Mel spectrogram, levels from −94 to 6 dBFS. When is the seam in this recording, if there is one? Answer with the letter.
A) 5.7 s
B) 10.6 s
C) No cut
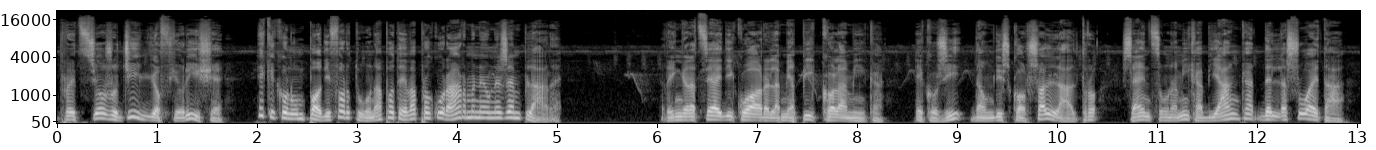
B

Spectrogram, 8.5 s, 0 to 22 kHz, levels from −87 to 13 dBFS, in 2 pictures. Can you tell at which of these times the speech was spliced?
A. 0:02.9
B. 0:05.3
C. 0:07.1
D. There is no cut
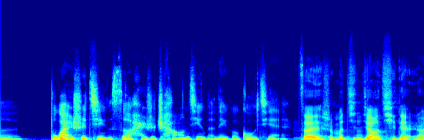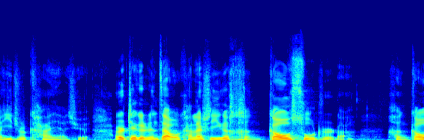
A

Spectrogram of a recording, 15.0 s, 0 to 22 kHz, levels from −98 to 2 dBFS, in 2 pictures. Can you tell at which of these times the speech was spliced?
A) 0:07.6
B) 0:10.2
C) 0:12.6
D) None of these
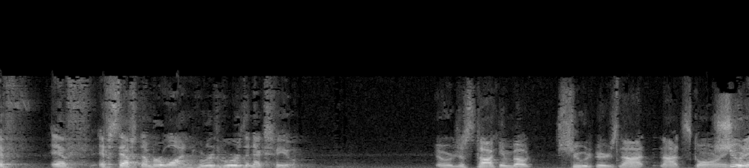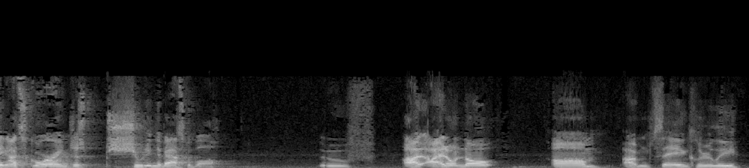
D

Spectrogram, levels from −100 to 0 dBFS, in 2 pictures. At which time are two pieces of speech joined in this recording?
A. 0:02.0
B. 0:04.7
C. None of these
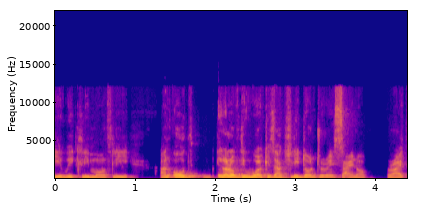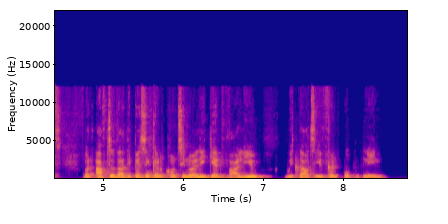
C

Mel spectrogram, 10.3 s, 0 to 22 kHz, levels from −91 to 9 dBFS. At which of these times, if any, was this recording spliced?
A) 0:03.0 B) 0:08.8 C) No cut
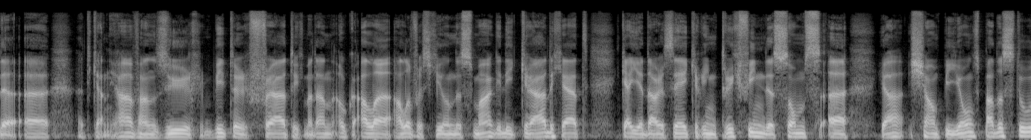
A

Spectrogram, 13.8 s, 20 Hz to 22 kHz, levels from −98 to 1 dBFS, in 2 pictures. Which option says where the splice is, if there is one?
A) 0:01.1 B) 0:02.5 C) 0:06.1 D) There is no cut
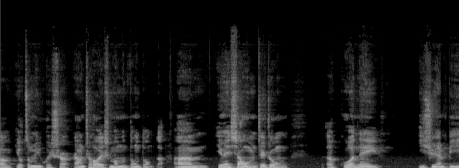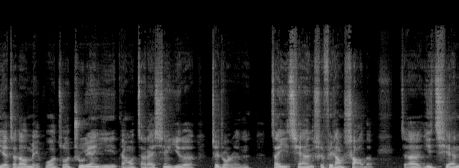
B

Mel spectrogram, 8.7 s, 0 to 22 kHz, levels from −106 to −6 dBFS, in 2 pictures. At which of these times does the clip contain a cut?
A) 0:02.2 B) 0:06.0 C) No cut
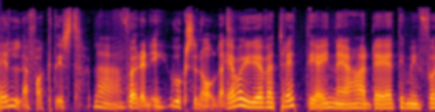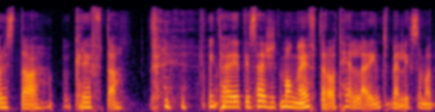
A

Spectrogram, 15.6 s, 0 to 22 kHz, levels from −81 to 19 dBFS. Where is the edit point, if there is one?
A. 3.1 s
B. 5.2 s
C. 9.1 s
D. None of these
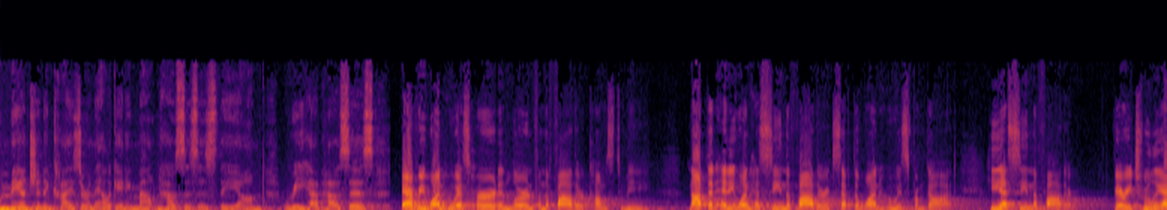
B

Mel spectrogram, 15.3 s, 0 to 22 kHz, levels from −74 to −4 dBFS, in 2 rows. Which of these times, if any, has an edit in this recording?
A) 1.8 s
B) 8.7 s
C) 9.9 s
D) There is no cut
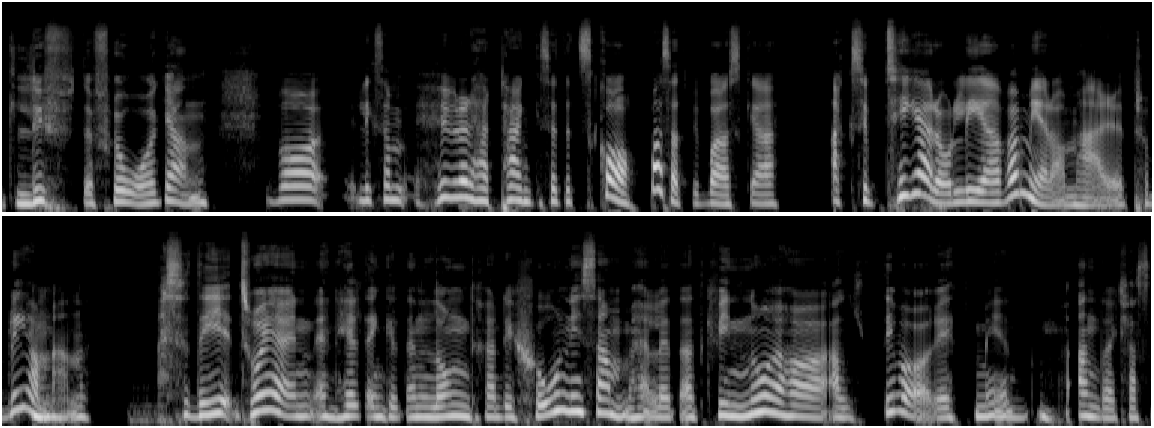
A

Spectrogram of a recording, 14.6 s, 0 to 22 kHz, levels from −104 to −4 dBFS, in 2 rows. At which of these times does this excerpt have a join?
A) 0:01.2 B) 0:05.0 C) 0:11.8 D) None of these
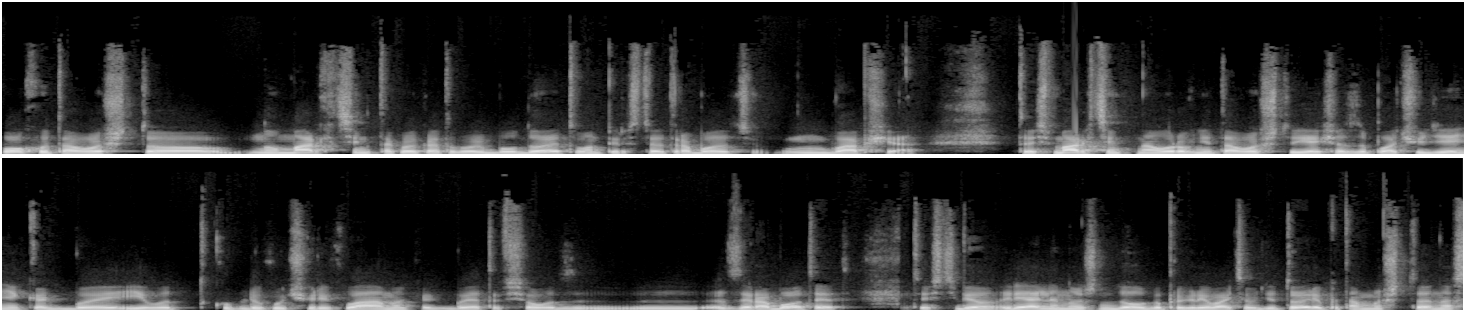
C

